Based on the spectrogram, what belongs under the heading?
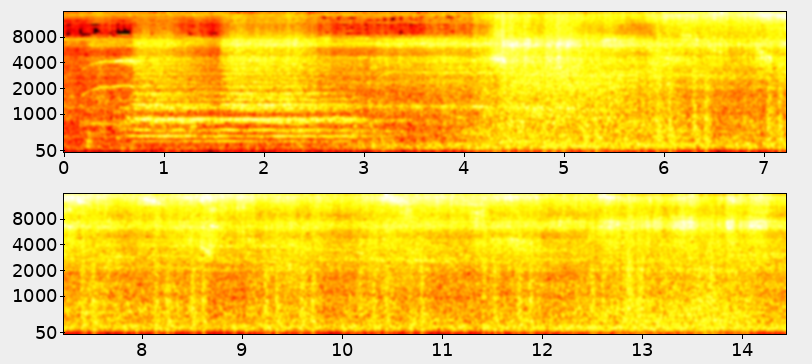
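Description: Diesel locomotive's horn sounding a multi-tone blast for the first few seconds, then the locomotive and its passenger coaches passing close by: a loud, steady rush of engine and steel wheels on rail with the clickety-clack of wheels over rail joints.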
